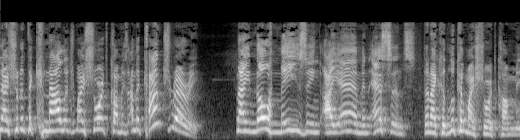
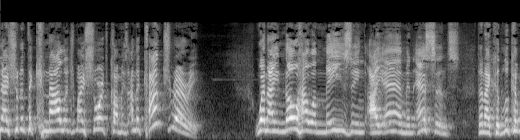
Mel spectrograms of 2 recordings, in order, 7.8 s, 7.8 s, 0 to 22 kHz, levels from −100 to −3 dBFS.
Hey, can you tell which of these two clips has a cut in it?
first; 3 cuts; at 3.5 s, 4.0 s, 6.3 s

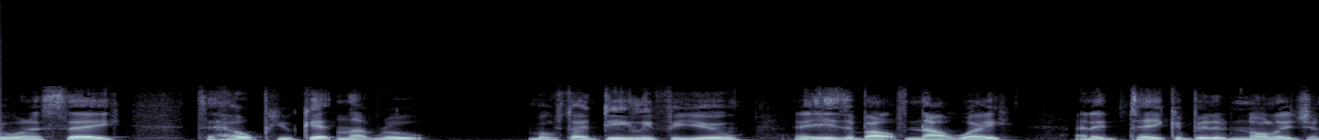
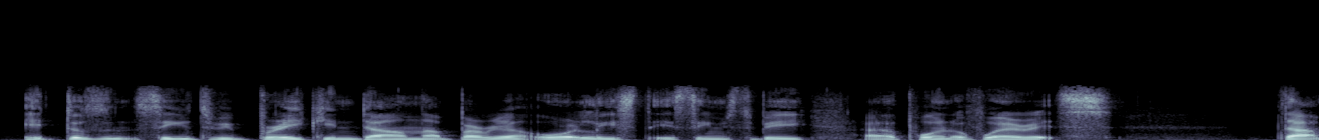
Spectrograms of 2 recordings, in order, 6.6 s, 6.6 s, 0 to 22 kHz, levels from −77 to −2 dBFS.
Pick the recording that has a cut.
first; 4 cuts; at 1.7 s, 2.4 s, 4.5 s, 5.6 s

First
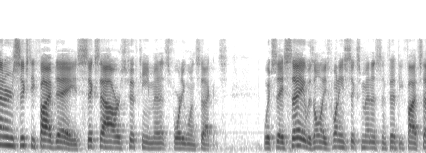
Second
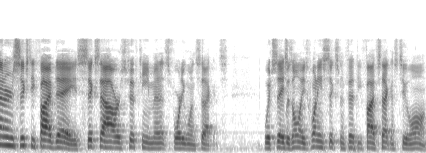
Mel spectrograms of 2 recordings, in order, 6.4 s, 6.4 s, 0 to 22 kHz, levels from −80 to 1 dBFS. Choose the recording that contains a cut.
second; 2 cuts; at 4.3 s, 5.1 s

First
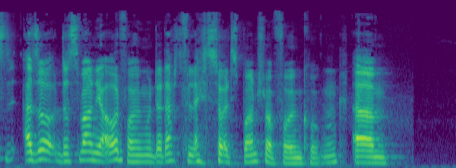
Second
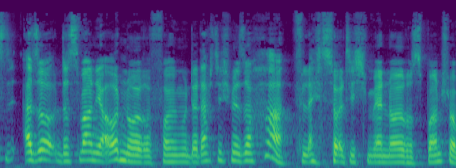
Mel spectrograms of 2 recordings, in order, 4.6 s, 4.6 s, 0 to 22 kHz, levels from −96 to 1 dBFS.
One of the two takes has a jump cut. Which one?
first; 4 cuts; at 1.2 s, 1.8 s, 2.3 s, 3.4 s

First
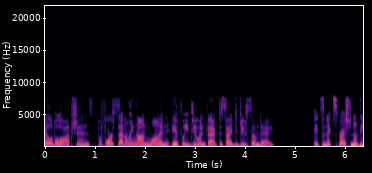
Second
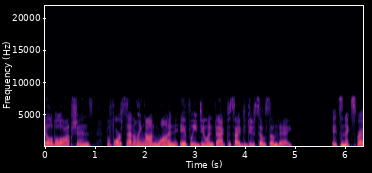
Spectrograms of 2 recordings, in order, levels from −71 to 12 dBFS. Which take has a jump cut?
first; 2 cuts; at 1.0 s, 4.0 s

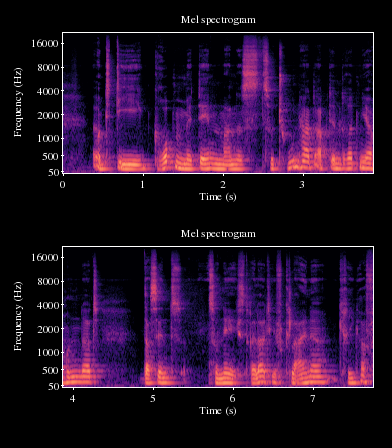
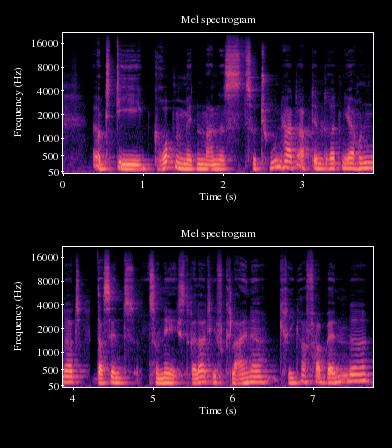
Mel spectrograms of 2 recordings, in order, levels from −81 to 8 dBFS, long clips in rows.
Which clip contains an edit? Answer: second; 3 cuts; at 1.7 s, 4.2 s, 4.9 s

